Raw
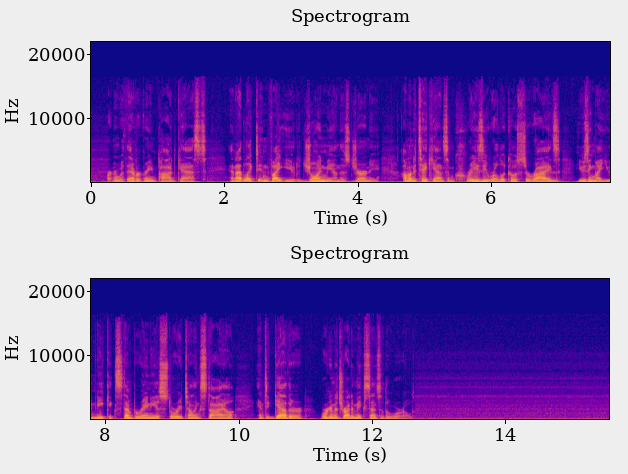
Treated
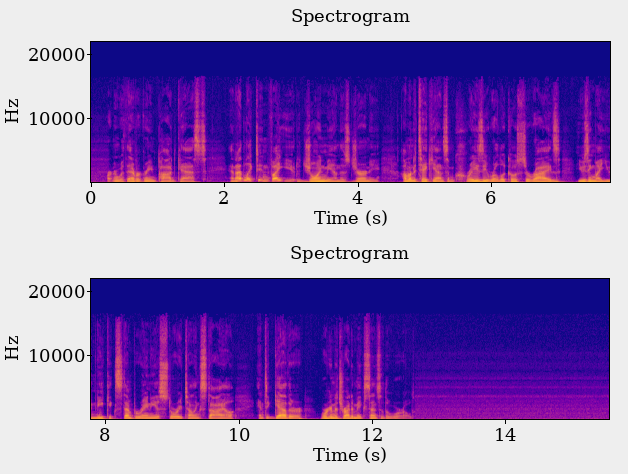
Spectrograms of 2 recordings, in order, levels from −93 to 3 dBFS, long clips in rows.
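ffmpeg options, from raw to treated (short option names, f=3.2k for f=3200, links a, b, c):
-af "asetnsamples=n=441:p=0,asendcmd='2.2 highpass f 410;3.09 highpass f 130;6.32 highpass f 58;8.24 highpass f 190;10.91 highpass f 45;11.77 highpass f 150',highpass=130"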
